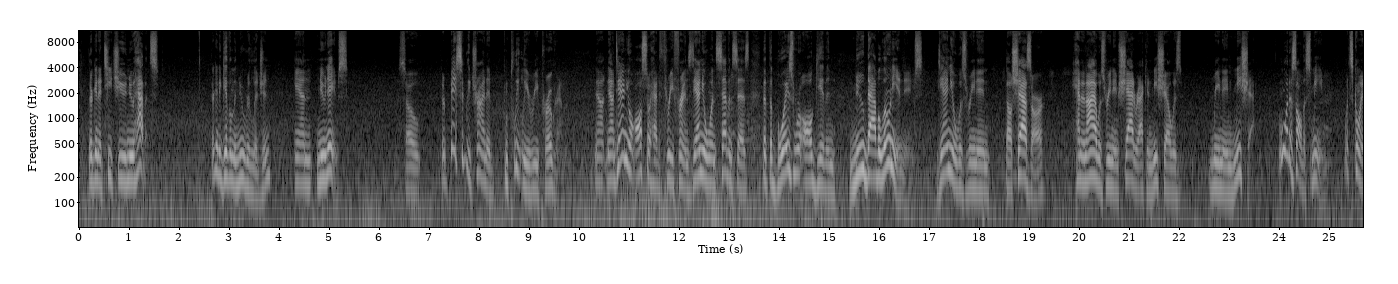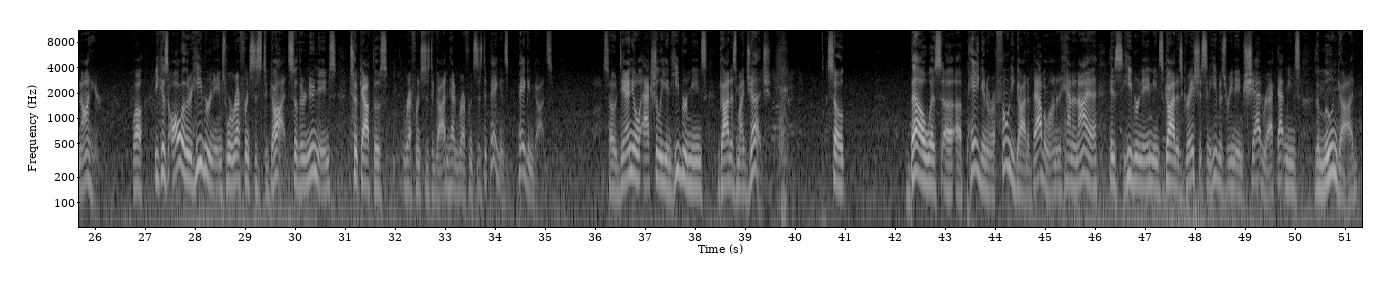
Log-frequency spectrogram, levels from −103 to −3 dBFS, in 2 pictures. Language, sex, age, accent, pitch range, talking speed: English, male, 30-49, American, 140-185 Hz, 160 wpm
